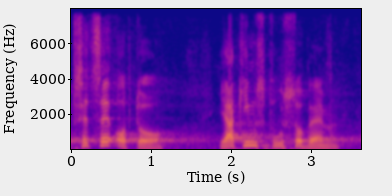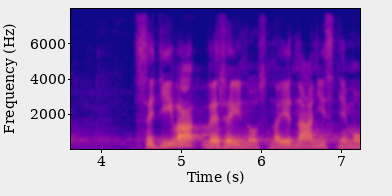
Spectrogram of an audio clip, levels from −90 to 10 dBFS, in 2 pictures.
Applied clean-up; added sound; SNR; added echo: none; none; none; none.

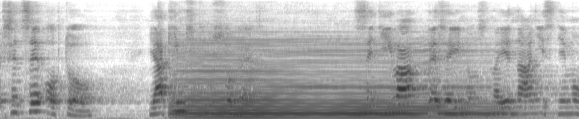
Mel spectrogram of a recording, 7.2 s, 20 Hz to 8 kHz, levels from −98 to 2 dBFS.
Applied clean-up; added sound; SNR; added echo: none; Bowed string instrument; -3 dB; reverberation time 0.3 s.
